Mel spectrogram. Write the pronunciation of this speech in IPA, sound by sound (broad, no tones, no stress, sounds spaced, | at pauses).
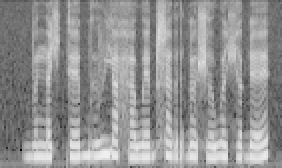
b œ n ɾ a ç k ɛ b ɨ v j a h a w ɛ b ɬ a r ɠ œ ʃ ə w œ ç œ ɠ ɛ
